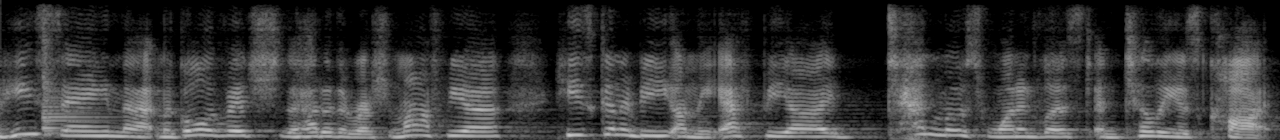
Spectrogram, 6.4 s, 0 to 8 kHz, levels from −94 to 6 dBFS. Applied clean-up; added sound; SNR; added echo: none; Snare drum; 16 dB; reverberation time 0.4 s.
